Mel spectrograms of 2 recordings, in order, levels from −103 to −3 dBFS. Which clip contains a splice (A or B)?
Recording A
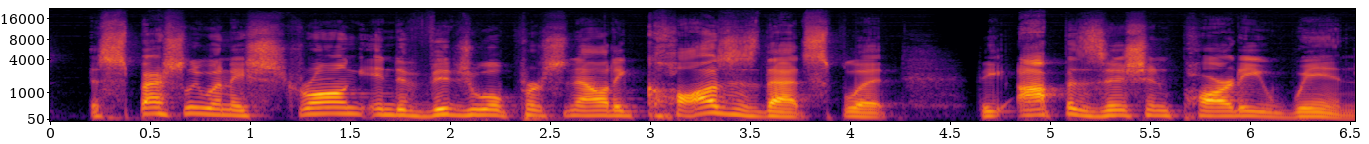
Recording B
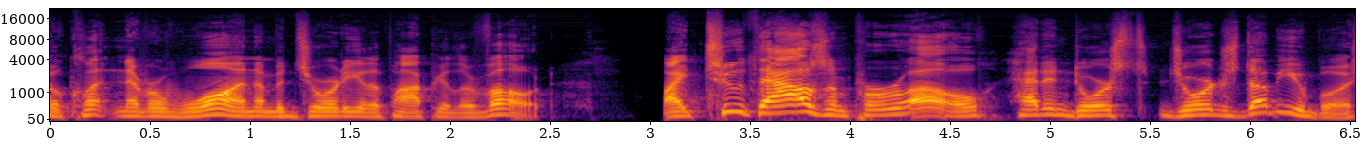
B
